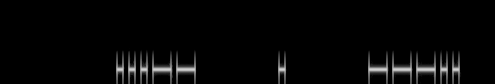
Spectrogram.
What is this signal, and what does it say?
Morse code, heard as a keyed tone, about 20 wpm, spaced as for 8 wpm, 700 Hz. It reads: 3E8
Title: 212 Lesson 34e - Number 8 - Three Characters 20wpm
